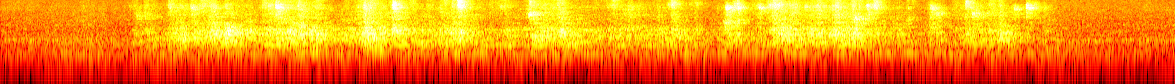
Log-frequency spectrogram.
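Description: Water pours in a thin stream into a small cup.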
